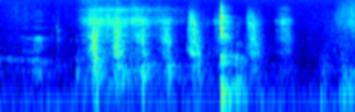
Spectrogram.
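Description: A wine taster sipping wine and working it around the mouth: a string of short, soft slurps and swishes.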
